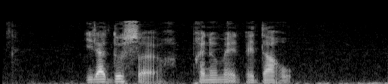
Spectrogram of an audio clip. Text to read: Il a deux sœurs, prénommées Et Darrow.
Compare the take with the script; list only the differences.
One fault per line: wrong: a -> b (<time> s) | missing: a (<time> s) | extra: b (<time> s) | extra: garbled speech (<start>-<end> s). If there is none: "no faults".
no faults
